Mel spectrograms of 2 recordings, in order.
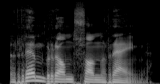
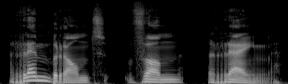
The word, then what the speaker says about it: Rembrandt van Rijn: way us duchies say Rembrant Von rain Rembrant V rain there is no real emphasis on any part REM BR Von rain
